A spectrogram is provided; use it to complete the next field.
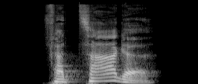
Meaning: inflection of verzagen: 1. first-person singular present 2. first/third-person singular subjunctive I 3. singular imperative
- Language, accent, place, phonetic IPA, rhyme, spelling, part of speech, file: German, Germany, Berlin, [fɛɐ̯ˈt͡saːɡə], -aːɡə, verzage, verb, De-verzage.ogg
